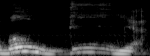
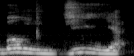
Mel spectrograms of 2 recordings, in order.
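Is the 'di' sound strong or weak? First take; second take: weak; strong. First: The di sound is soft and weak. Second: The di sound is strong and marked.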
